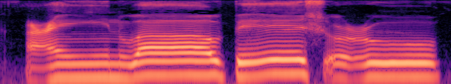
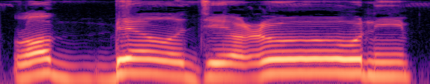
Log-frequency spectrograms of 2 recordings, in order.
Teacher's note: جیم کے نیچے زیر ہے، زیر کو جلدی پڑھیں تھوڑا بھی نہ کھینچیں، معروف پڑھیں مجہول آواز سے بچیں۔ واو ساکن سے پہلے پیش ہے اس لیے واو مدہ ہوگا، واو مدہ کو ایک الف کے برابر کھینچ کر پڑھیں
